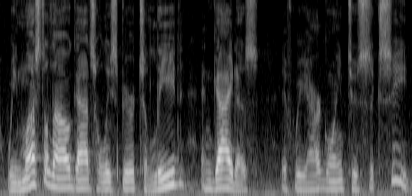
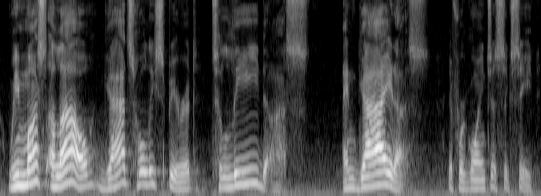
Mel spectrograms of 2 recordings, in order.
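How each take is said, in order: First: Said in the usual way. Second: Deliberate preacher's emphasis on must and lead; emphatic repeat. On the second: Shown as a demonstration. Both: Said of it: "And I emphasize the word lead".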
